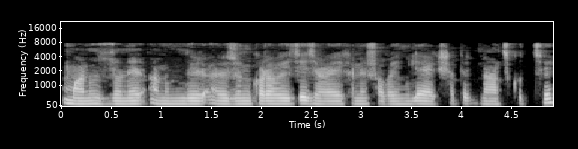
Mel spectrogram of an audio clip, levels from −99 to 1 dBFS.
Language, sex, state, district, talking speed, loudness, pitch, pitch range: Bengali, male, West Bengal, Malda, 160 wpm, -20 LUFS, 140 Hz, 135-145 Hz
